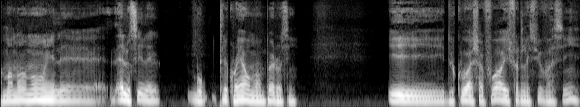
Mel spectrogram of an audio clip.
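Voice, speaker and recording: In a Latin American Spanish accent, a man speaks at a very slow pace with long, frequent pauses, a medium pitch, a dark, mellow tone and fairly even intonation, the sound dry and close with no echo on a very clean recording with a silent background. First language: Spanish (speaking French). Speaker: CrossFit athlete and coach. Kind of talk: casual podcast interview. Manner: halting, searching for French words.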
